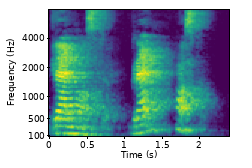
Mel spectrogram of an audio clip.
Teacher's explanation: Stress falls on the grand.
